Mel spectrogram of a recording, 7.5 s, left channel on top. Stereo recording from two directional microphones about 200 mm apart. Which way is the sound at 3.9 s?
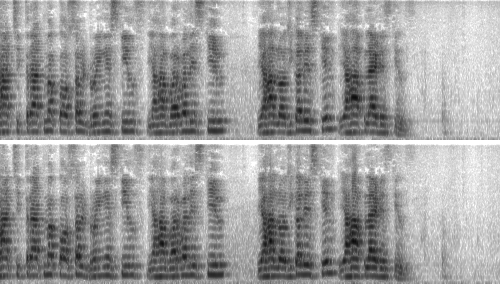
Centre (ahead or behind).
